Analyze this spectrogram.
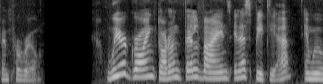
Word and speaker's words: Torontel: That's pronounced Torontel, also known as Torrontes.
